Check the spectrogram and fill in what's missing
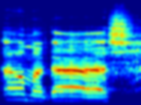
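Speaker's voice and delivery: real tears breaking through, voice high and strained; crying. Real, not acted. Mother recalling her daughter's birth, crying openly. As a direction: she tries to speak but sobs take over. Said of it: "didn't wanna cry".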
